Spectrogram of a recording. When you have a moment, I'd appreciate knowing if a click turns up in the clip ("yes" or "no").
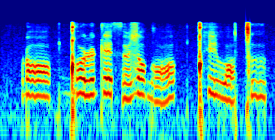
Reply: yes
